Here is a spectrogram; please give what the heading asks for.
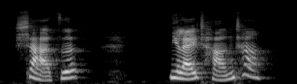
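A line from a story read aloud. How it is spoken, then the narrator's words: Laughing. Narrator (Chinese): 湘云笑道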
